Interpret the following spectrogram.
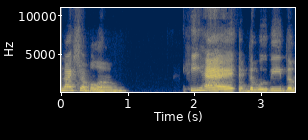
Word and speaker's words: Shyamalan: Tanisha, it's M. Night Shyamalan. Lum. You're right, my bad.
